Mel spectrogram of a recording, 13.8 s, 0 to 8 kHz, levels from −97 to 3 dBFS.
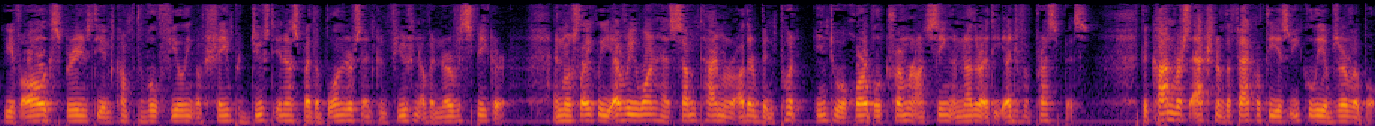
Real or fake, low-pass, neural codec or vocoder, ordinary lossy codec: real; 7.2 kHz; none; MP3, 32 kbps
